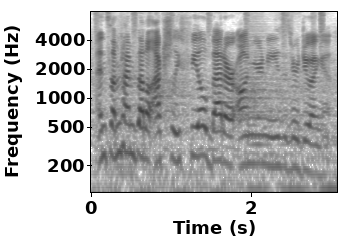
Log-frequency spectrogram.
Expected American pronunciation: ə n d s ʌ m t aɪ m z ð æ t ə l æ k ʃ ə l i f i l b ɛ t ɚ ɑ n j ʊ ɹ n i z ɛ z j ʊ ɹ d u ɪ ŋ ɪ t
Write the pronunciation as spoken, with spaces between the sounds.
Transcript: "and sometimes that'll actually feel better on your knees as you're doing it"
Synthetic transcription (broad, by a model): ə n s ʌ m t aɪ m z ð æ t l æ k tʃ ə l i f i l b ɛ t ɚ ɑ n j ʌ ɹ n i z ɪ z j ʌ ɹ d u ɪ ŋ ɪ t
